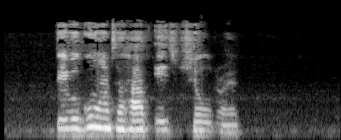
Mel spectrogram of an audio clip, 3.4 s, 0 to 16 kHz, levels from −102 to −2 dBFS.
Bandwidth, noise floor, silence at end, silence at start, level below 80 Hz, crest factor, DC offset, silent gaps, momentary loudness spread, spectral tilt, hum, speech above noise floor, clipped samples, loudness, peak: 9.6 kHz; -68 dBFS; 1.05 s; 0.55 s; -46 dBFS; 16 dB; under 0.1%; none; 19 LU; -4.5 dB/octave; none; 53 dB; under 0.1%; -15 LUFS; -2 dBFS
